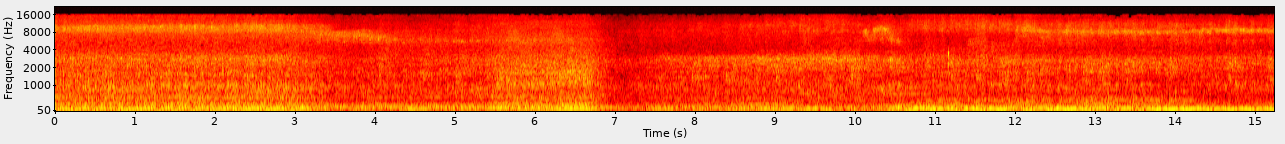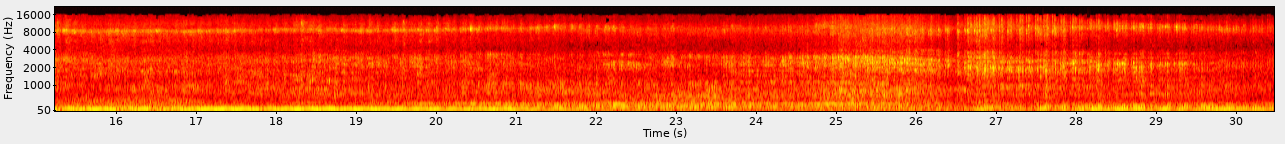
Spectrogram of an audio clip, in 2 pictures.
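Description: Twin-turbo LSX V8 of a Buick Skylark running at a steady idle as the car is pulled onto an alignment rack, with a brief drop in level about seven seconds in.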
